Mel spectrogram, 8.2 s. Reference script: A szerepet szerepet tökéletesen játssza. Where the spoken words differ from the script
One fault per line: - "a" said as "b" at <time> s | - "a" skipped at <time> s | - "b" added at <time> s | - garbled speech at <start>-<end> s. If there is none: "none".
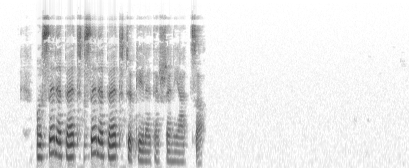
none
